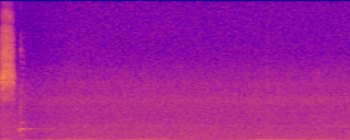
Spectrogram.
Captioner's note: water purling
